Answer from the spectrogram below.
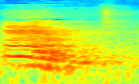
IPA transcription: ænd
